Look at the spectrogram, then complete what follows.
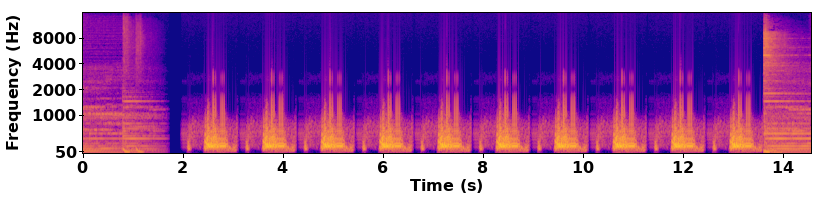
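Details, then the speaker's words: Regular heartbeat about 51 a minute with a soft blowing murmur in early diastole, given as the answer to a heart murmur self-test question: an early diastolic murmur. "the correct answer is early diastolic [Music] murmur"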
